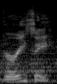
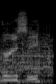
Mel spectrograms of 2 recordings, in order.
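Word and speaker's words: Griese: And a payoff pitch coming from TJ Greasesy. In case you're wondering, yes, it is spelled exactly like the former NFL quarterbacks, Bob and Brian Greasie.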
